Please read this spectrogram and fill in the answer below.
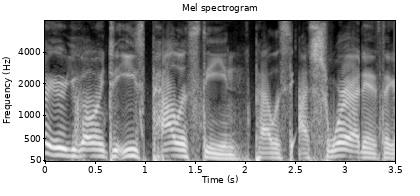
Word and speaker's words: Palestine: Yes, it's pronounced Palestine.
